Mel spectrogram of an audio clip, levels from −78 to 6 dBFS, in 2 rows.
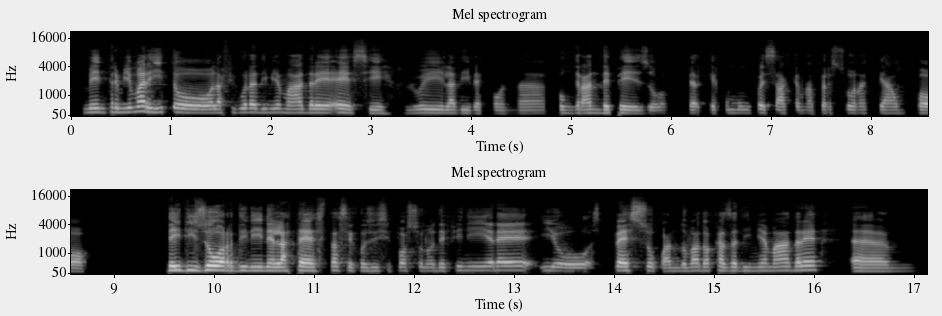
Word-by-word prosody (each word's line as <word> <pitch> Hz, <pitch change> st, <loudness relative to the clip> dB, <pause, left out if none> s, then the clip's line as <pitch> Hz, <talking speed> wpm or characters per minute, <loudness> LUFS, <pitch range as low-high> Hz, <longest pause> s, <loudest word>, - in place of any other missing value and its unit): Mentre 190 Hz, +2 st, -1 dB
mio 195 Hz, +1 st, -2 dB
marito 190 Hz, -6 st, +3 dB
la 170 Hz, 0 st, 0 dB
figura 185 Hz, +2 st, -2 dB
di 180 Hz, -1 st, -10 dB
mia 180 Hz, +1 st, -6 dB
madre, 175 Hz, 0 st, 0 dB
eh 175 Hz, -2 st, +2 dB
sì, 155 Hz, -1 st, -8 dB, 0.2 s
lui 160 Hz, +2 st, -6 dB
la 155 Hz, 0 st, -2 dB
vive 150 Hz, -1 st, -9 dB
con 145 Hz, -1 st, -14 dB, 0.5 s
con 155 Hz, -1 st, -9 dB
grande 160 Hz, 0 st, 0 dB
peso, 150 Hz, -2 st, -5 dB
perché 155 Hz, +1 st, -8 dB
comunque 155 Hz, +1 st, -7 dB
sa 155 Hz, -1 st, -5 dB
che 155 Hz, -, -12 dB
è -, -, -11 dB
una 145 Hz, 0 st, -14 dB
persona 155 Hz, 0 st, -10 dB
che -, -, -8 dB
ha 150 Hz, 0 st, -6 dB
un 150 Hz, 0 st, -14 dB
po' 145 Hz, -2 st, -2 dB, 0.7 s
dei 195 Hz, 0 st, +7 dB
disordini 190 Hz, -2 st, +6 dB
nella 175 Hz, -1 st, +5 dB
testa, 175 Hz, +1 st, +4 dB
se 185 Hz, -1 st, -6 dB
così 165 Hz, -1 st, -7 dB
si 160 Hz, -, -13 dB
possono 175 Hz, -1 st, -7 dB
definire. 185 Hz, +3 st, 0 dB
Io 165 Hz, -3 st, -4 dB
spesso, 185 Hz, -, +1 dB
quando 155 Hz, +2 st, -4 dB
vado 175 Hz, +1 st, 0 dB
a -, -, -8 dB
casa 175 Hz, -1 st, -1 dB
di 170 Hz, 0 st, -11 dB
mia 175 Hz, +1 st, -4 dB
madre, 190 Hz, +4 st, +1 dB, 0.3 s
ehm, 150 Hz, -1 st, -3 dB
170 Hz, 165 wpm, -22 LUFS, 155-185 Hz, 0.7 s, dei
